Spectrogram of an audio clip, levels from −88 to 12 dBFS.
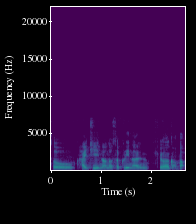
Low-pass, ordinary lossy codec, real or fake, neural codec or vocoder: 7.2 kHz; none; real; none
